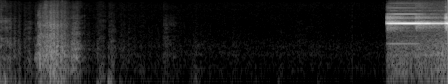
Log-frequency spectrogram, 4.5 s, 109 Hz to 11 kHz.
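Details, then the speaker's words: Tuscany 150 scooter anti-theft alarm set to level 5, most sensitive, remote held away from the bike: a light bump sets off a loud, high, pulsing electronic alarm. "แค่ขยับเพียงนิดเดียวนะครับตอนนี้ก็สัญญาณกันขโมยก็ทำงานแล้วนะครับ"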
